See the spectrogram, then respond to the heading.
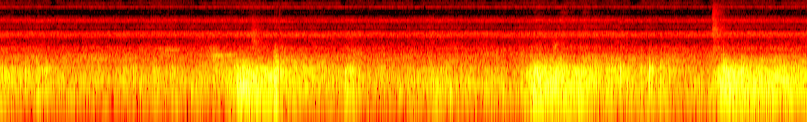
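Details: Crackles in a mechanically ventilated real patient's chest, recorded with an AccurSound electronic stethoscope: ventilator-driven breaths with brief popping crackles scattered over the breath sounds.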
